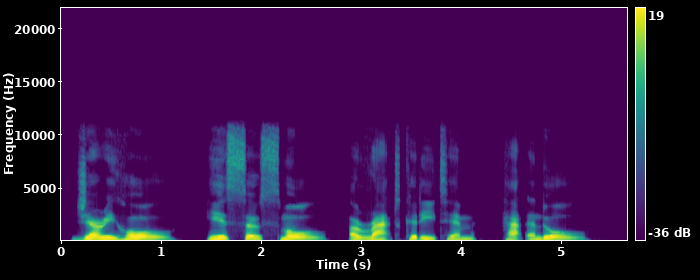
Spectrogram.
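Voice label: male British, classic rhymes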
